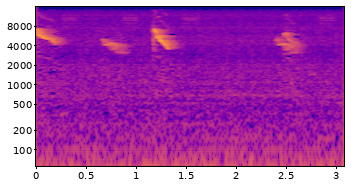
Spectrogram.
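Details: White-eye call used to draw other white-eyes to answer: high thin descending chirps, single and paired notes spaced about a second apart, over steady low background hum.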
